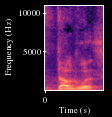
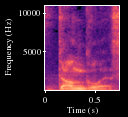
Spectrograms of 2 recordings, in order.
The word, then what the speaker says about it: Dunglas: dunglas Hume and like I thought it was Douglas for a long time but no it's dunglas is this the elongation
